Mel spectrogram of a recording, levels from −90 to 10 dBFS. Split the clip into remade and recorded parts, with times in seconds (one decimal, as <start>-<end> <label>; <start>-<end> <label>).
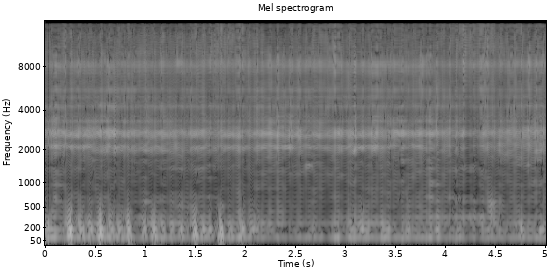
0.0-5.0 remade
